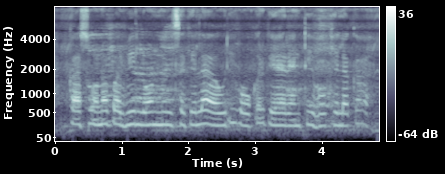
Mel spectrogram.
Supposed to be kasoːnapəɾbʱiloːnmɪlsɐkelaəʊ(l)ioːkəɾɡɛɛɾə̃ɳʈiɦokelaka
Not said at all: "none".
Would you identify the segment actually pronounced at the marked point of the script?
ɾ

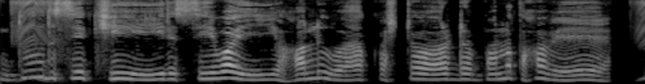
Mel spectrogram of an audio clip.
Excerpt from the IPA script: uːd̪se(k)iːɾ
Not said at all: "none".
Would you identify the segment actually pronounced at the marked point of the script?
kʰ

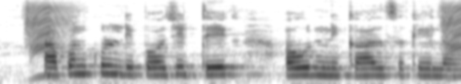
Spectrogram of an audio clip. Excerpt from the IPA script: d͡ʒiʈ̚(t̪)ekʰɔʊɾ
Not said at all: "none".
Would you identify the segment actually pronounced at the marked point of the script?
d̪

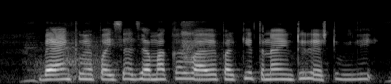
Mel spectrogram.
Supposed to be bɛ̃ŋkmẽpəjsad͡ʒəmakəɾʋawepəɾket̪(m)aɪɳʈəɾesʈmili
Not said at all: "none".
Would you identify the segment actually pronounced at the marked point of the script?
n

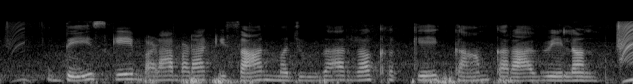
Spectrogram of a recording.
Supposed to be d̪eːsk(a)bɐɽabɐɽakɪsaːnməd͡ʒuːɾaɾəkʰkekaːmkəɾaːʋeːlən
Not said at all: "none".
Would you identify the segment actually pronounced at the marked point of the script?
e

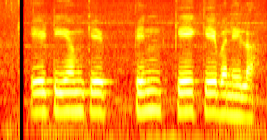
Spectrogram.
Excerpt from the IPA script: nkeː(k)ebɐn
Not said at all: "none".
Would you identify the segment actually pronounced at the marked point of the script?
k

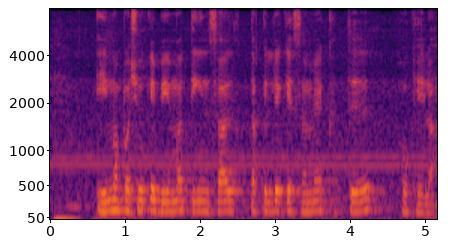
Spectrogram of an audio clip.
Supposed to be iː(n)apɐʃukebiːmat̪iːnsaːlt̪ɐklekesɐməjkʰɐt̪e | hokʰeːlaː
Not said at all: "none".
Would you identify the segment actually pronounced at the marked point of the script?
m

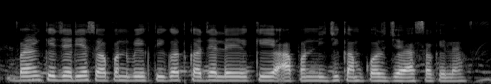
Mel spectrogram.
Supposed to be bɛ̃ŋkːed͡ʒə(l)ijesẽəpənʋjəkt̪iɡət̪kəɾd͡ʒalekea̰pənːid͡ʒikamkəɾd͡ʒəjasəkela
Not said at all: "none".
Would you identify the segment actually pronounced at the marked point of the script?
ɾ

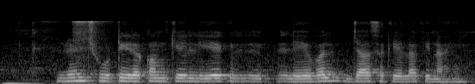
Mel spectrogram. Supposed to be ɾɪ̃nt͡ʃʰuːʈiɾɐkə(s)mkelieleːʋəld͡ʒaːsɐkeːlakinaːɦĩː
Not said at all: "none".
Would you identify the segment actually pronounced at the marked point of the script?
none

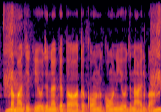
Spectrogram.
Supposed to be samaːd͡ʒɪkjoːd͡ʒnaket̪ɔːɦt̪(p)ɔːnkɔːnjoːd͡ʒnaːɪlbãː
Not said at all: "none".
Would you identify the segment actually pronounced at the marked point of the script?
k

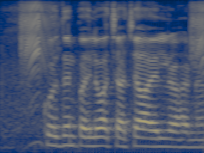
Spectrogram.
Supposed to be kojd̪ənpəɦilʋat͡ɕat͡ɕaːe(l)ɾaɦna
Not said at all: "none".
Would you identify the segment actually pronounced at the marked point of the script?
l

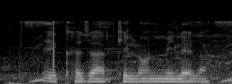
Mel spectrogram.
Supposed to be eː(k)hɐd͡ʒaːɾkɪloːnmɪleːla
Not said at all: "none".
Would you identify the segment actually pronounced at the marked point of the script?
k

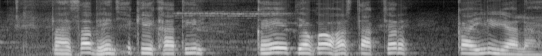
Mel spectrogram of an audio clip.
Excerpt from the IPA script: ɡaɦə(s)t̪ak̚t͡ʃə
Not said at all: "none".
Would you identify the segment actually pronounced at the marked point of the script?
s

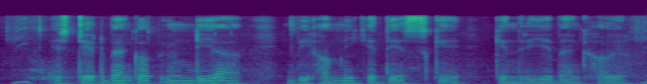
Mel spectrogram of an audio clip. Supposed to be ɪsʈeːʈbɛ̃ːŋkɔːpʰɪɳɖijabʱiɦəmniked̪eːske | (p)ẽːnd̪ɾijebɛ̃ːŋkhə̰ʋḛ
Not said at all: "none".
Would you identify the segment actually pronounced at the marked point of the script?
k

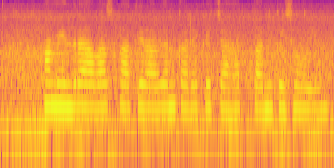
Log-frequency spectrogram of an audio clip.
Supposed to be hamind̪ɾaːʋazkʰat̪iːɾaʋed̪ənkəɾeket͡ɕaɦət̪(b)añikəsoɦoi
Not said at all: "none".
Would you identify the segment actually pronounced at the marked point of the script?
p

